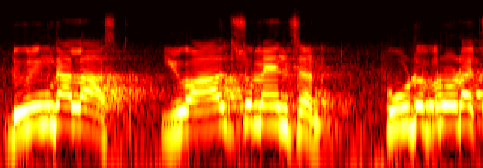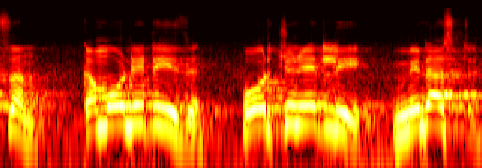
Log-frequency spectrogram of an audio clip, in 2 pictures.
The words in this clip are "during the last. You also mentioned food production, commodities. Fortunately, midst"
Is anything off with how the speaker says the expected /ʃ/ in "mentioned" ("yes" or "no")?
yes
